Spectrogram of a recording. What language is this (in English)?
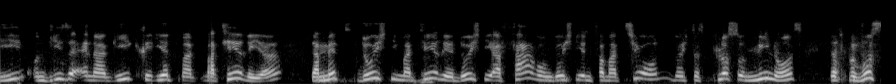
German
